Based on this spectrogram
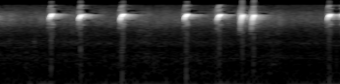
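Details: Sumatran mangrove whistler, piercing 'besetan' master song for teaching songbirds: separate very high, sharp chips with trailing tails, irregularly spaced, including a quick double note.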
